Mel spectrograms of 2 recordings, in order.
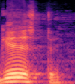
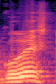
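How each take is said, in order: First: The g goes straight into the vowel. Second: The g is followed by a w-like glide. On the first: The speaker calls it right. "नहीं गेस्ट" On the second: The speaker calls it wrong. "ग्वेस्ट नहीं"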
